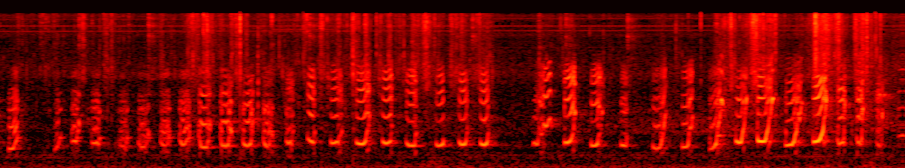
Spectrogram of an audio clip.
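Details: Pet guinea pigs give a long, steady train of high, whistle-like squeals repeated several times a second in pulsing bursts, with a brief pause near the middle and some louder squeaks toward the end.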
